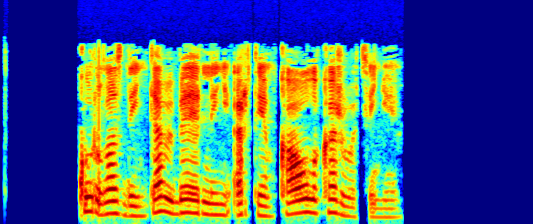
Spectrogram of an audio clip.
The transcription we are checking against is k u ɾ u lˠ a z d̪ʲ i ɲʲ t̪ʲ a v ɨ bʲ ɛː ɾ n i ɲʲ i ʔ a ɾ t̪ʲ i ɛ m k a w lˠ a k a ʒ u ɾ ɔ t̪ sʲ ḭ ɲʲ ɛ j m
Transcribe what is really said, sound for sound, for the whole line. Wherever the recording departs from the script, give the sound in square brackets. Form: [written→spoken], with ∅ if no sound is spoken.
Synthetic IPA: k u ɾ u lˠ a z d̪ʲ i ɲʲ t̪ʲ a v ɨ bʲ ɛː ɾ n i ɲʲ i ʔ a ɾ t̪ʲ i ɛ m k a w lˠ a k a ʒ u [ɾ→∅] ɔ t̪ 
